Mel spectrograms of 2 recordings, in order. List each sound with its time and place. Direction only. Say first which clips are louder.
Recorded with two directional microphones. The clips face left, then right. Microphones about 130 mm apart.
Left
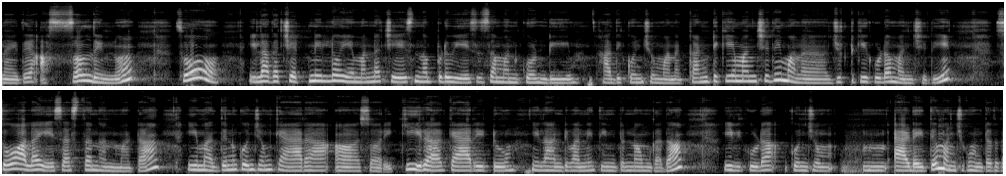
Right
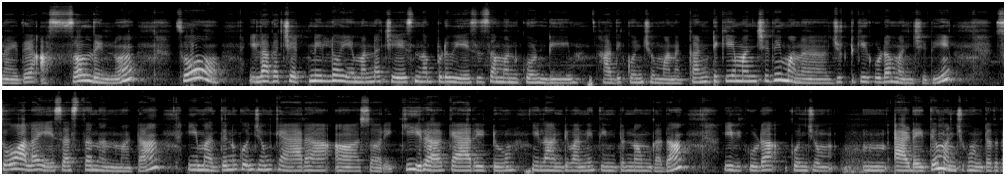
0.0 s a woman's voice: left 4 dB; 30° left (ahead or behind)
